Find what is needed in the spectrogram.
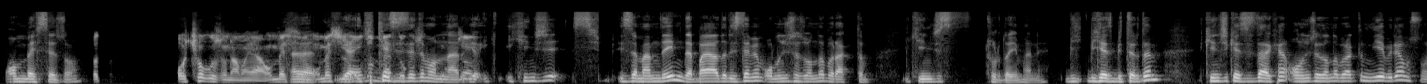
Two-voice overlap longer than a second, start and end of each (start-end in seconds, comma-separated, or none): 2.9-4.8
